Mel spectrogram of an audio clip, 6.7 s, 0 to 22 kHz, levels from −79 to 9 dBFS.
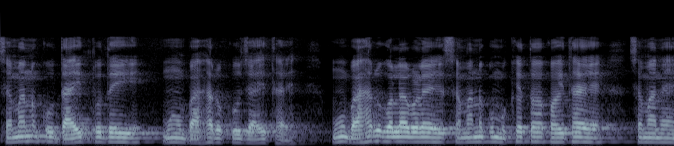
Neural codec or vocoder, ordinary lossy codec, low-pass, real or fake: none; none; none; real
